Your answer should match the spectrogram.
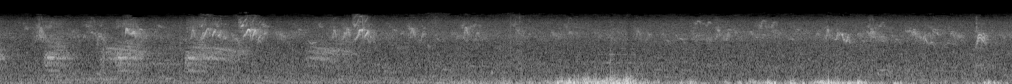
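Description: Several birds chirping and calling, with many short high chirps throughout and a few lower, harsher calls in the first three seconds. A low rumble comes in twice, around the middle and again a couple of seconds later.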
